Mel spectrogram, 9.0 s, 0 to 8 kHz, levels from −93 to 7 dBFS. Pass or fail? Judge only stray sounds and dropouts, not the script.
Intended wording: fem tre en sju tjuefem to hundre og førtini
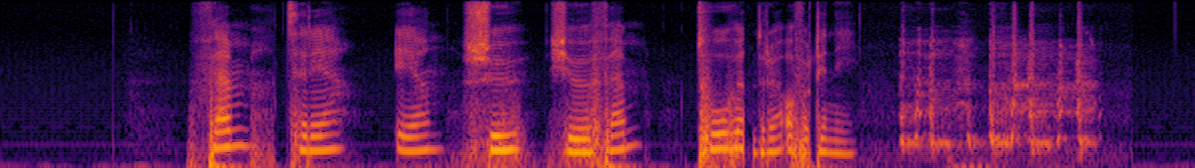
fail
